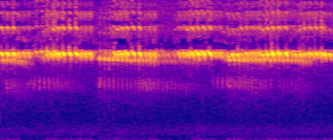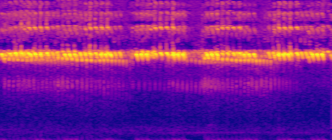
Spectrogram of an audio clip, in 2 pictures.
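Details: Constant shrill chirping of many crickets after dark: a bright, rapidly pulsed ringing tone over a raspy, wavering undertone that pulses in loose bursts throughout.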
